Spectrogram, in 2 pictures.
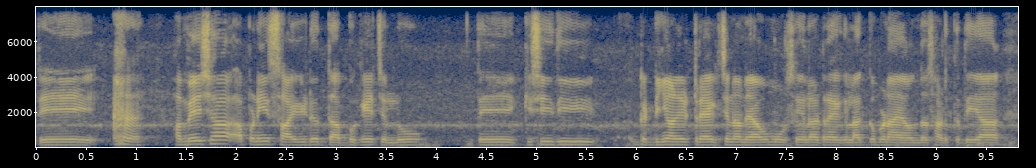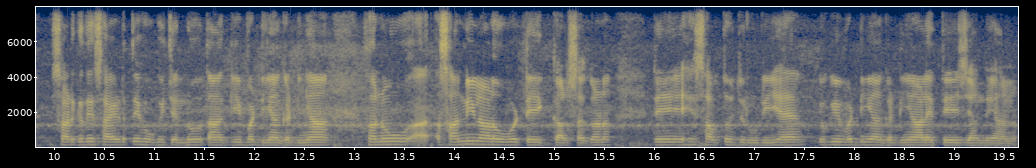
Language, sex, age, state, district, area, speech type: Punjabi, male, 18-30, Punjab, Mohali, rural, spontaneous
